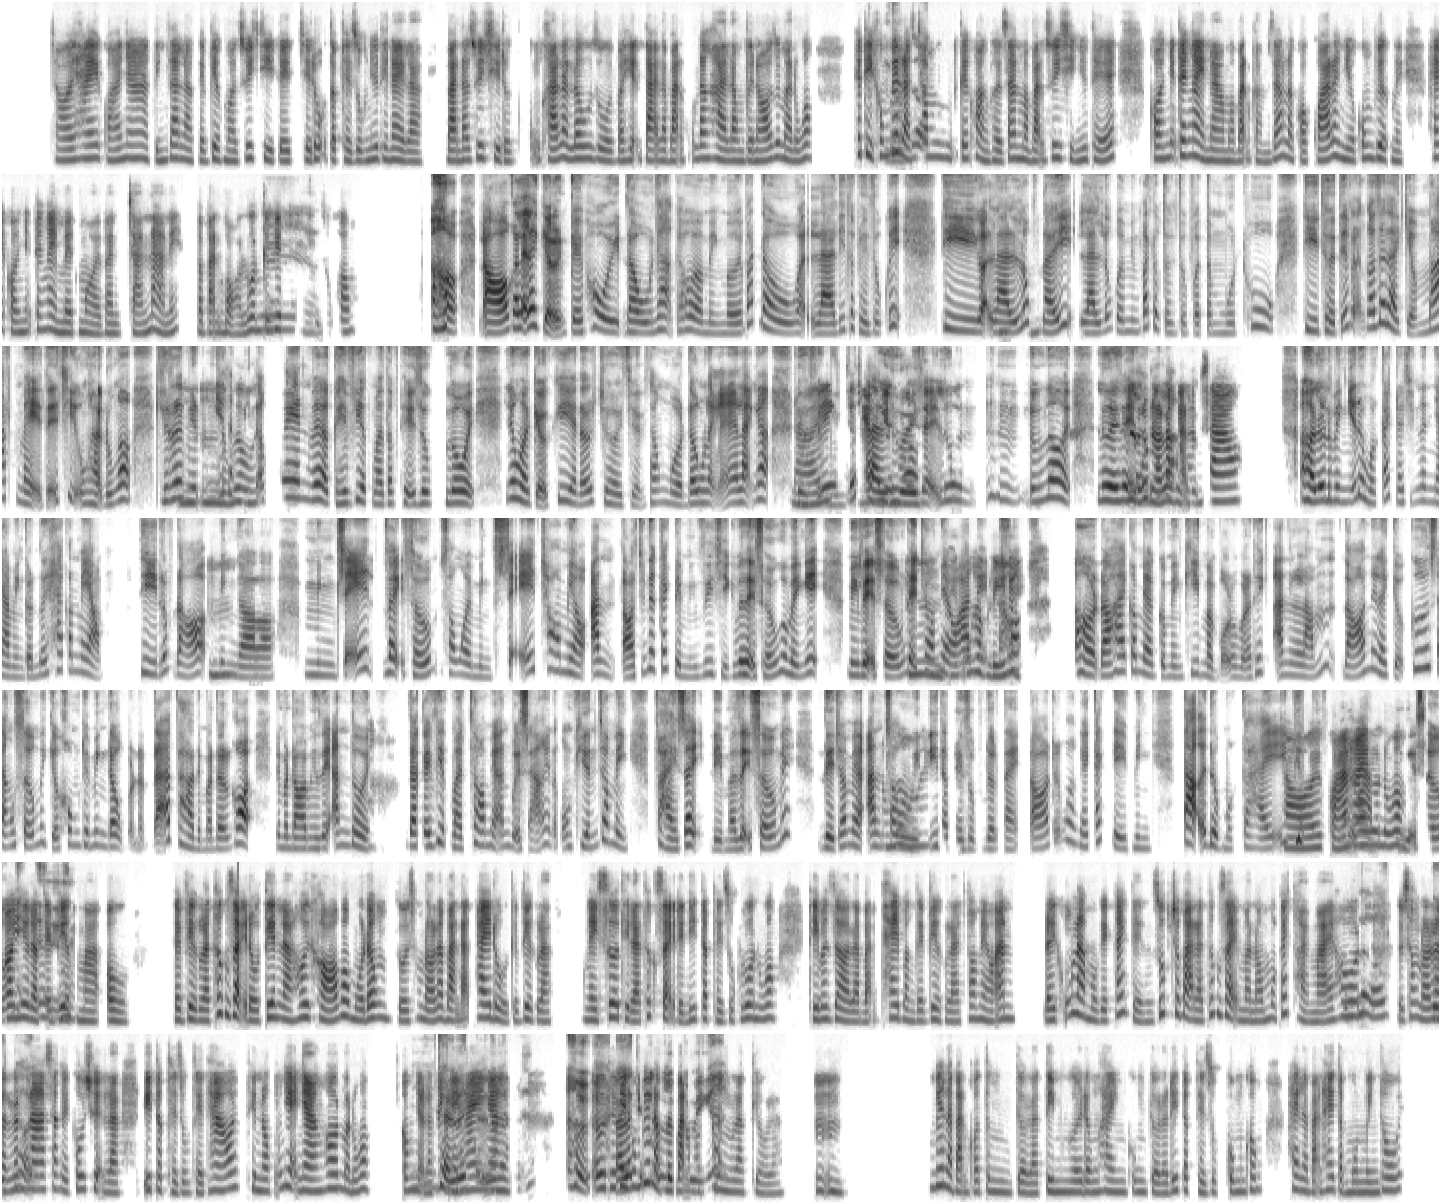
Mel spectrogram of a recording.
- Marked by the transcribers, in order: other background noise; tapping; laughing while speaking: "Ờ"; unintelligible speech; laughing while speaking: "Ừm"; unintelligible speech; laughing while speaking: "đó"; chuckle; laugh; laughing while speaking: "Ừ"
- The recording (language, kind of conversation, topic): Vietnamese, podcast, Bạn duy trì việc tập thể dục thường xuyên bằng cách nào?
